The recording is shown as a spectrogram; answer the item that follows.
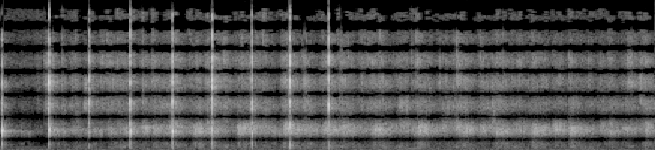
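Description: Audience applauding. There are a few loud, separate claps in the first two seconds, then a softer, denser patter of clapping.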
